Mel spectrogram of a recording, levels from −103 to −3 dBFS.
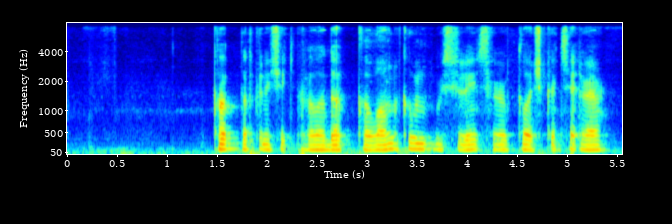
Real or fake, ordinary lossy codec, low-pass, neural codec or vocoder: fake; none; 7.2 kHz; codec, 24 kHz, 0.9 kbps, WavTokenizer, medium music audio release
